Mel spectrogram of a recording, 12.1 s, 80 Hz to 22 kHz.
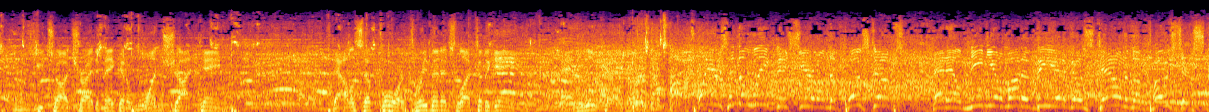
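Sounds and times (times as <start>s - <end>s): sneakers squeaking: 0.0s - 7.0s
arena crowd din: 0.0s - 12.0s.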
